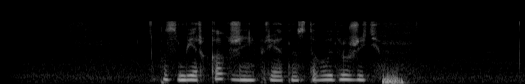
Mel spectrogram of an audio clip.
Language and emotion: Russian, sad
